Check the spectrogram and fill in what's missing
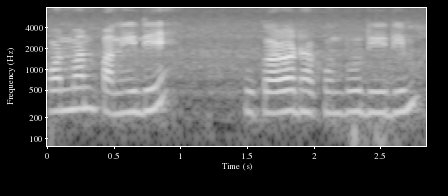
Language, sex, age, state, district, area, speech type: Assamese, female, 45-60, Assam, Lakhimpur, rural, spontaneous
